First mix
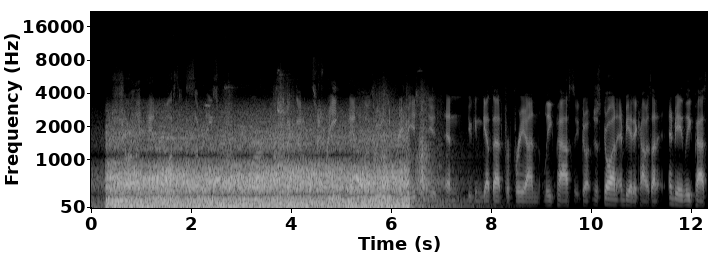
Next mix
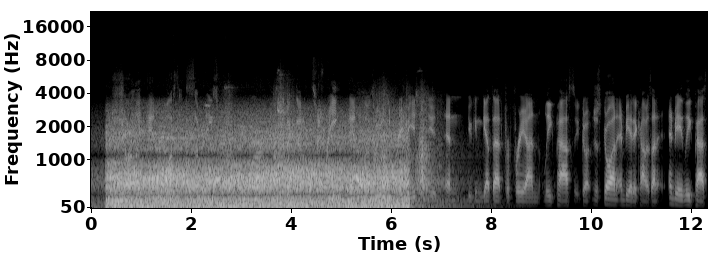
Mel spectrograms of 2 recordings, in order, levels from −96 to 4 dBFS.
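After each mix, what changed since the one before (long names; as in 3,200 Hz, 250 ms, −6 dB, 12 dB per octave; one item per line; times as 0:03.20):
master: add parametric band 1,800 Hz +7.5 dB 2.9 octaves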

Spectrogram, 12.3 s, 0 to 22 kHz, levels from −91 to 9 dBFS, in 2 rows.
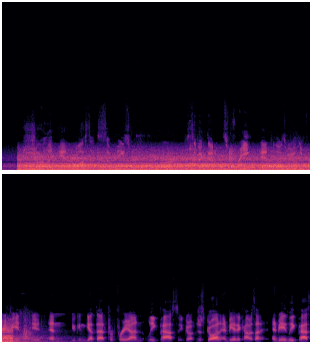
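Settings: speech: add high-shelf EQ 3,100 Hz +8 dB
second sound −8.5 dB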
